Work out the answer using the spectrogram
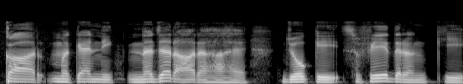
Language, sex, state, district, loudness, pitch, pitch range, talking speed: Hindi, male, Chhattisgarh, Korba, -15 LUFS, 115 Hz, 105-125 Hz, 140 wpm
